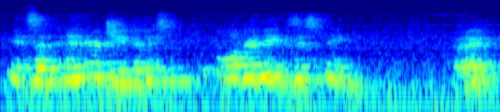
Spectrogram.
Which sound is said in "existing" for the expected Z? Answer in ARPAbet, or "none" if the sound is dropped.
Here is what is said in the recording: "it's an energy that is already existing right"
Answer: Z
